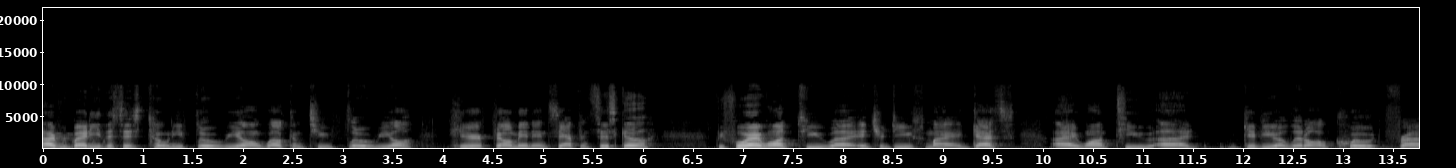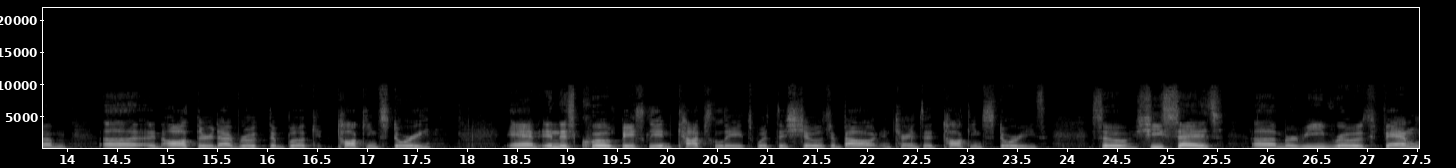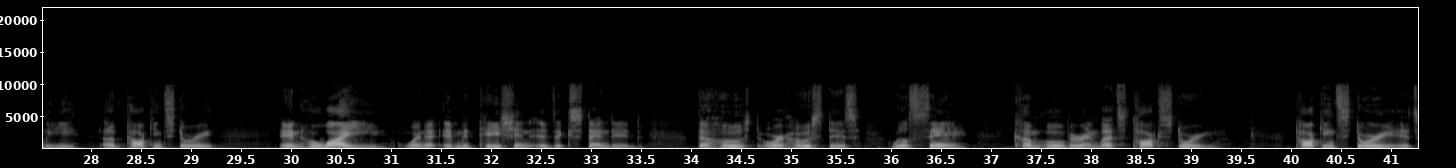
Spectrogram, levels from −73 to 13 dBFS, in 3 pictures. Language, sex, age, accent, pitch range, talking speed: English, male, 20-39, American, 105-130 Hz, 130 wpm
